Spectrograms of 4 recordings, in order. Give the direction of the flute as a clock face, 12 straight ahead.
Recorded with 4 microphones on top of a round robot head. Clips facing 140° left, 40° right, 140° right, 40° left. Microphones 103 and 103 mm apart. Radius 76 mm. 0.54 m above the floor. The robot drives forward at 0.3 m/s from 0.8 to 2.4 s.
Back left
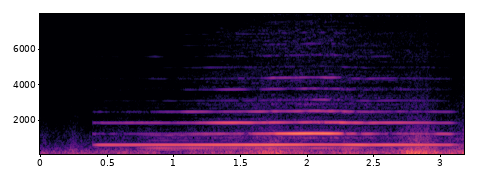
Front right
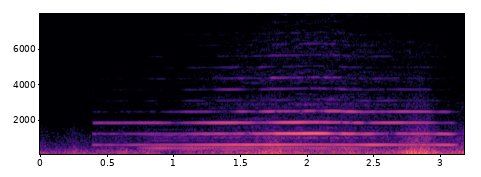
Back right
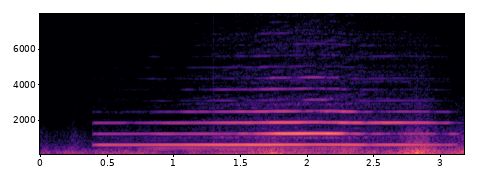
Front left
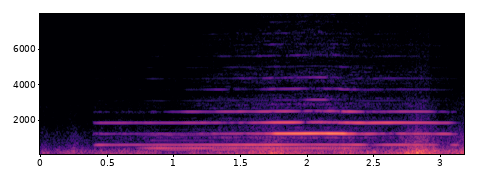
4 o'clock.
